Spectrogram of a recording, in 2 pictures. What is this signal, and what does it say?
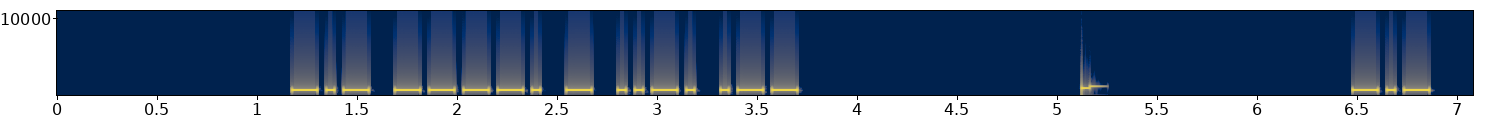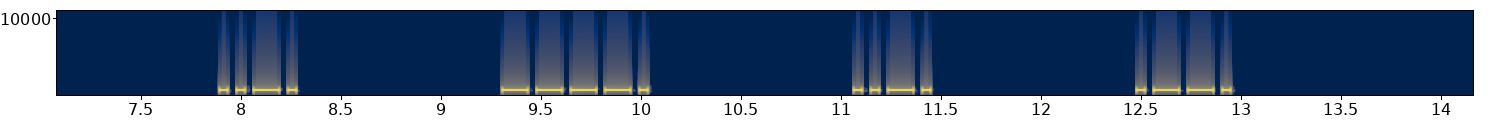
Morse code, heard as a keyed tone, about 28 wpm, spaced as for 12 wpm, 700 Hz. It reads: K9TFW KF9FP
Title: USA Call Signs - 5 Characters - 8x Character Spacing - 28wpm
